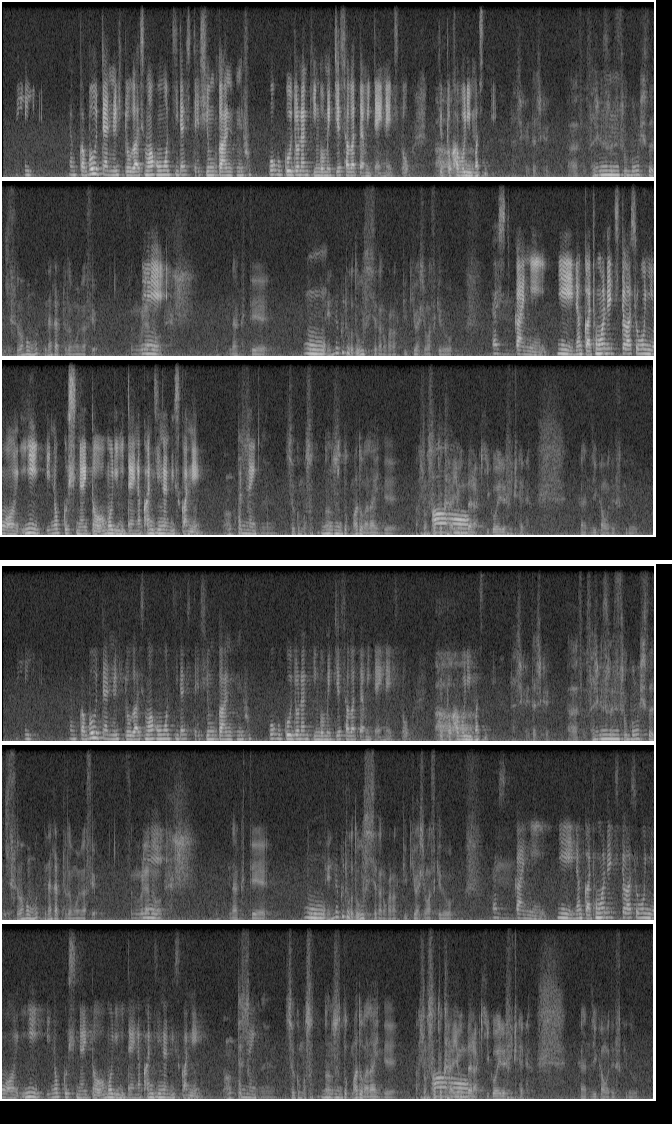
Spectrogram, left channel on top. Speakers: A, on the left; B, on the right.
A: ねえなんか、ブータンの人がスマホ持ち出した瞬間、ふ幸福度ランキングめっちゃ下がったみたいなやつと、
B: ああ、
A: ちょっと被りますね。
B: 確かに確かに。ああ、そう、確かにそれ、
A: うーん。
B: そこの人たちスマホ持ってなかったと思いますよ。その村の。
A: ねえ、
B: 持ってなくて、
A: うん。
B: どう、連絡とかどうしてたのかなっていう気はしますけど。
A: 確かに、
B: うん。
A: ねえ、なんか友達と遊ぶにも家行ってノックしないと無理みたいな感じなんですかね。
B: なんですかね。
A: わかんないけど。
B: それかもうそ、
A: ねえ。
B: あの、外、窓がないんで、あの、外から呼んだら聞こえるみたいな
A: ああ。
B: <laughs> 感じかもですけど。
